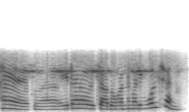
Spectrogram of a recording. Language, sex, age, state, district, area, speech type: Bengali, female, 60+, West Bengal, Nadia, rural, conversation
